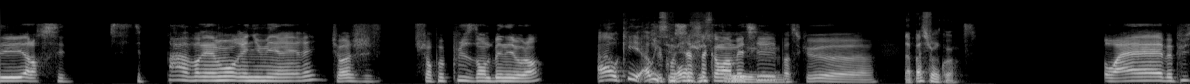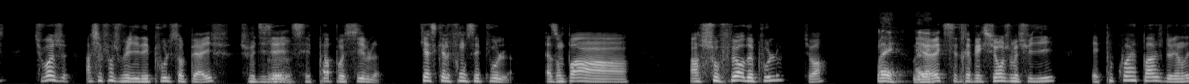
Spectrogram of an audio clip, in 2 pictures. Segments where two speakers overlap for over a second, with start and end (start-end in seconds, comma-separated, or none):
6.5-7.9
